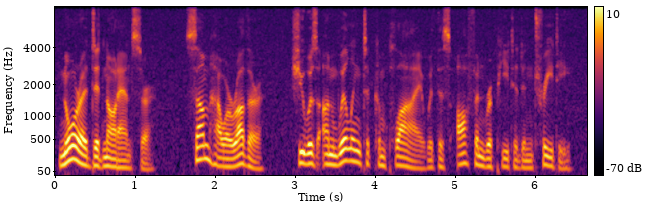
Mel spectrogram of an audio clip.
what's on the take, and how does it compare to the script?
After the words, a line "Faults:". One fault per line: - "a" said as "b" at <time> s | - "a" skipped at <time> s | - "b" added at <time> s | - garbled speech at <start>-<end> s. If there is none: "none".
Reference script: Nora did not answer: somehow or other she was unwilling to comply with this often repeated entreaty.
Nora did not answer: somehow or other she was unwilling to comply with this often repeated entreaty.
Faults:
none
